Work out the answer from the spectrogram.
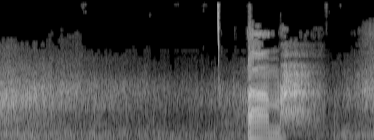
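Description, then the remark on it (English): A dog in the distance gives a short bark, maybe two in quick succession, rising briefly over a steady outdoor rumble with wind-like noise. “Sorry, Miss Ripley is with me, and there are dogs barking in the distance, which means we must constantly check our sticks.”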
